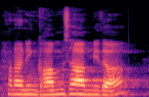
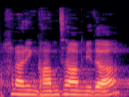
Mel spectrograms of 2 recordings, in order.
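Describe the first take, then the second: First: Louder, stress on 감사합니다, rising; louder repeat. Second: Loud and clear for the congregation to echo; call to repeat. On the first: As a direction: push 감사합니다 up and out. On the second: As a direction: say it out so they can follow. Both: Shown as a demonstration. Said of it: "절 한번 따라 하십니다".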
